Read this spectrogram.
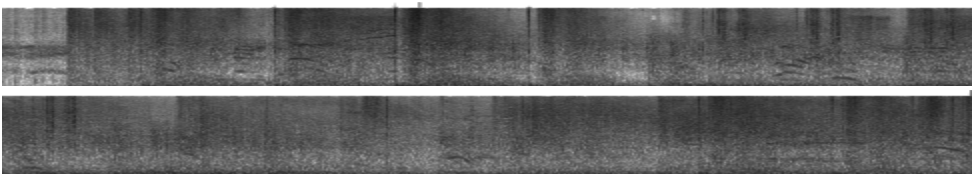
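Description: Shotgun blasts fire in quick bursts.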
